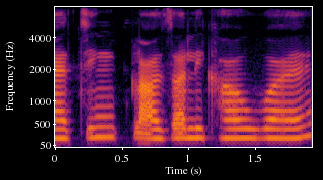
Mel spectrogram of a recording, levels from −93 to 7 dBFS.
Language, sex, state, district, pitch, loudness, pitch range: Hindi, female, Chhattisgarh, Korba, 200 Hz, -21 LUFS, 195-205 Hz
